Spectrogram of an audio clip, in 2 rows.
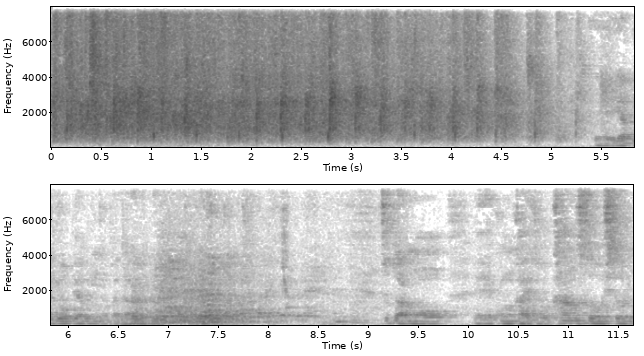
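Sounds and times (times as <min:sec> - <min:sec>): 
audience applause: 0:00.0 - 0:05.4
laughter: 0:06.5 - 0:09.1
speech: 0:11.2 - 0:11.6.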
